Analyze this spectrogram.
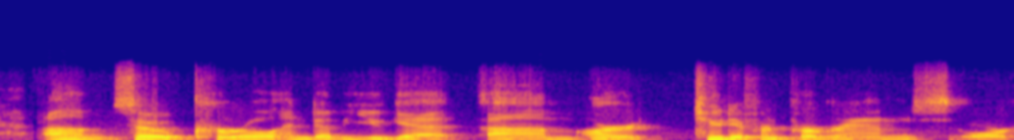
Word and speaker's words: wget: So many of us pronounce it wget, but there are other pronunciations out there on the internet like weget. So if you hear some of our instructors saying weget, they're referring to the same tool as wget, wget.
